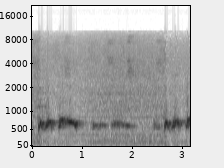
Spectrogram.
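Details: Male spotted dove kept to lure birds, one full cooing phrase: strong burry coos, fading softer notes, then the next phrase beginning.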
